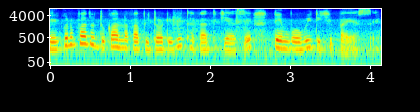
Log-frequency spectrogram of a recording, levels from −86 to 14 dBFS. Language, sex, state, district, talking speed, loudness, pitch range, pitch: Nagamese, female, Nagaland, Dimapur, 215 wpm, -18 LUFS, 165-210 Hz, 175 Hz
